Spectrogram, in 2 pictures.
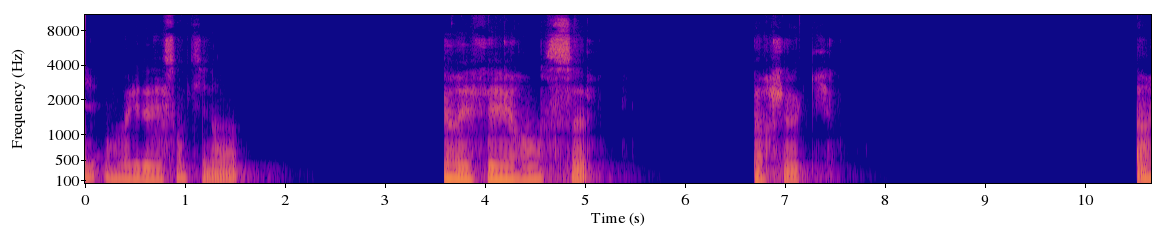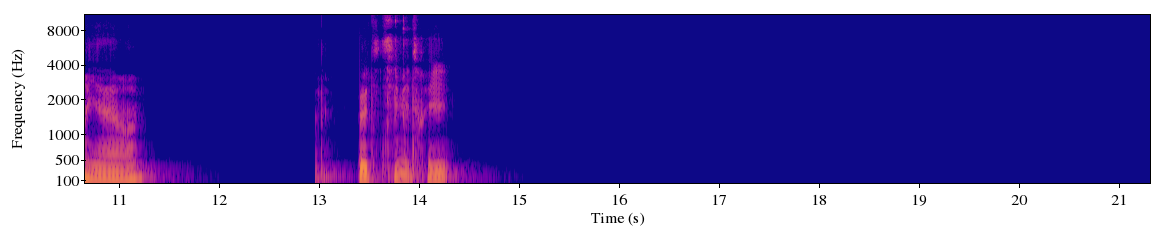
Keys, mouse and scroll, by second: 0.4 scroll, 2.2 click, 3.3-10.7 typing, 4.3 middle click, 12.0 F7, 12.6 click, 13.7 ctrl+shift+d, 15.3 click, 16.4 ctrl+shift+d, 20.6 alt+click.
